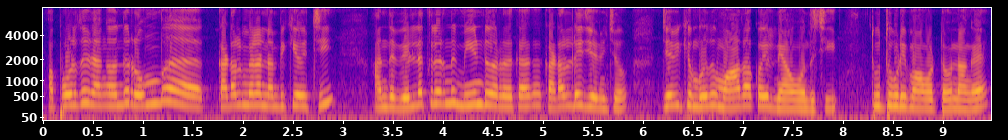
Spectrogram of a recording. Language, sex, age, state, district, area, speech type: Tamil, female, 30-45, Tamil Nadu, Thoothukudi, rural, spontaneous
